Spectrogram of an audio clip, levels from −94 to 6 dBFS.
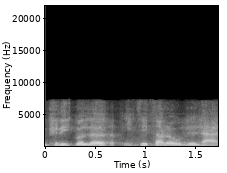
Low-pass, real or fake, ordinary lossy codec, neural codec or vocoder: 7.2 kHz; fake; AAC, 32 kbps; codec, 16 kHz in and 24 kHz out, 0.6 kbps, FocalCodec, streaming, 4096 codes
